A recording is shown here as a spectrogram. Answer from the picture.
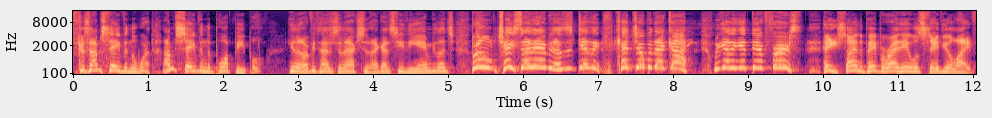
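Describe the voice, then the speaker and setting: This man speaks with a New York accent. His pace is fairly quick. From Brooklyn, New York. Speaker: Vietnam War veteran. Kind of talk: podcast interview answer. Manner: animated, ranting.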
